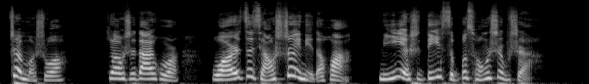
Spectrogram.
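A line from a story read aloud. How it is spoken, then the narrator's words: Exasperated but patient. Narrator (Chinese): 莫云熙 很抓狂 还是耐着性子道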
